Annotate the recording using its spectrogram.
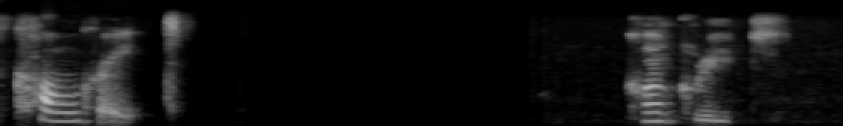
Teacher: has the emphasis on the first syllable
